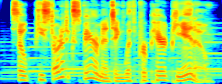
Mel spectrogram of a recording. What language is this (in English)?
English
